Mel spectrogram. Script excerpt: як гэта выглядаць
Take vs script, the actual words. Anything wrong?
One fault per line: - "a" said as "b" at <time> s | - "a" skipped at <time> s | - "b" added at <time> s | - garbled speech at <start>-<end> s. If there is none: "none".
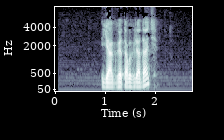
none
